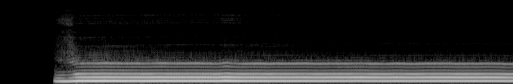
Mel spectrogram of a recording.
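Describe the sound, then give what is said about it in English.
A voice makes a long, extended 'voo' sound on the out-breath, resonating from the belly during a stress-release breathing exercise. It is a single low, steady tone that holds its pitch and loudness evenly through the whole exhalation. “On the out-breath, make an extended voo sound, sustaining the sound throughout the entire exhalation.”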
